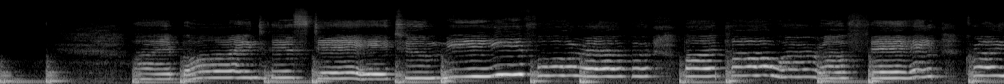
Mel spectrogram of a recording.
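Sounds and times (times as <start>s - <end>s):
woman singing a sacred song: 1.3s - 10.0s.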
